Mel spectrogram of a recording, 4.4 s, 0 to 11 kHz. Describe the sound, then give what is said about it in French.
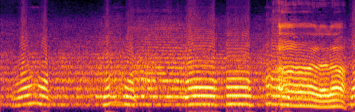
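Loud vuvuzela horns in B flat drone continuously in a stadium during a football match at the 2010 World Cup in South Africa, several overlapping blasts forming a dense, buzzing, brassy wall of sound with slight rises and dips in pitch, no pauses throughout. “une sorte euh, d'immense son de trompette, un son de trompette en si bémol, pour être précis, qui Casser les oreilles du monde entier.”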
